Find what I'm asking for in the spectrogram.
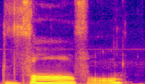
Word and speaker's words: vervel: Now, remember a couple of weeks ago, we were talking about shards versus sherds, the pronunciation, and I mentioned something that's spelt vervel, but it's pronounced varvel.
